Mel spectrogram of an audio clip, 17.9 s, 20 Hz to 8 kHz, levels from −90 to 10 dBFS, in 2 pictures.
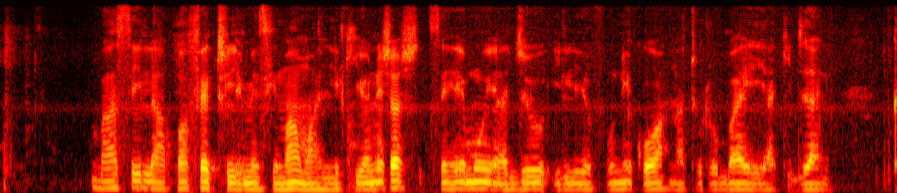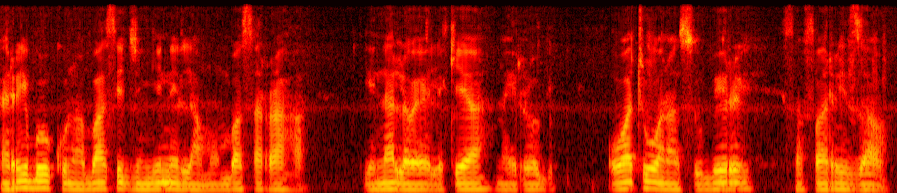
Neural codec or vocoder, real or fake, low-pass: vocoder, 22.05 kHz, 80 mel bands, WaveNeXt; fake; 7.2 kHz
